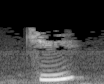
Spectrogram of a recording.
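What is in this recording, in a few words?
"局", Mandarin Chinese; chinese-flashcards; hsk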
